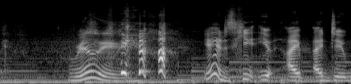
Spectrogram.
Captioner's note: laughs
